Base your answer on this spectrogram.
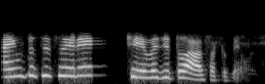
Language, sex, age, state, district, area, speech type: Punjabi, female, 18-30, Punjab, Barnala, rural, conversation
